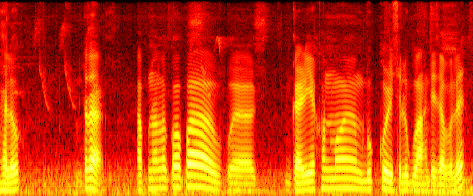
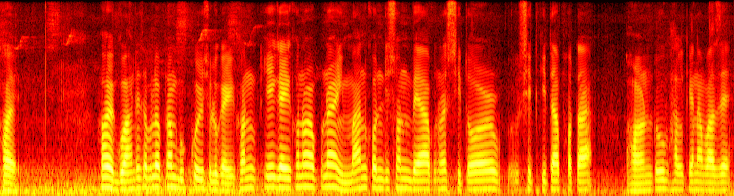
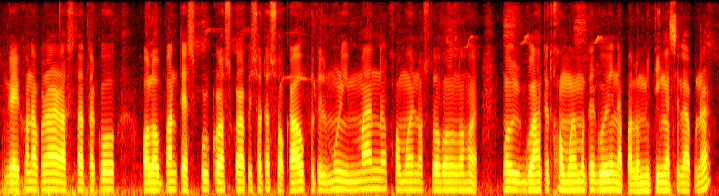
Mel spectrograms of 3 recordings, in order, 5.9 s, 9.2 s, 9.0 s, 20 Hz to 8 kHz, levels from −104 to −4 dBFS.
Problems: constant background noise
